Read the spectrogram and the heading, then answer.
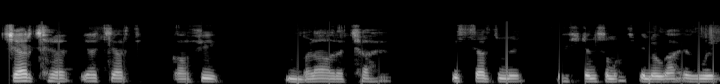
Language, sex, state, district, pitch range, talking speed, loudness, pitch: Hindi, male, Bihar, Araria, 125-145 Hz, 165 wpm, -24 LUFS, 135 Hz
